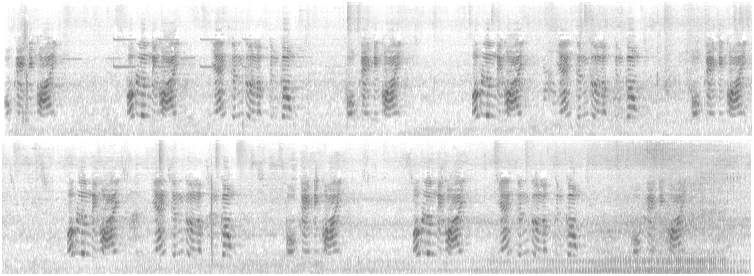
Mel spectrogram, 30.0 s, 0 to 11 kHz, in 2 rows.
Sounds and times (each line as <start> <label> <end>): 2.2 Man sell stuff 8.1
16.3 Man sell stuff 20.0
